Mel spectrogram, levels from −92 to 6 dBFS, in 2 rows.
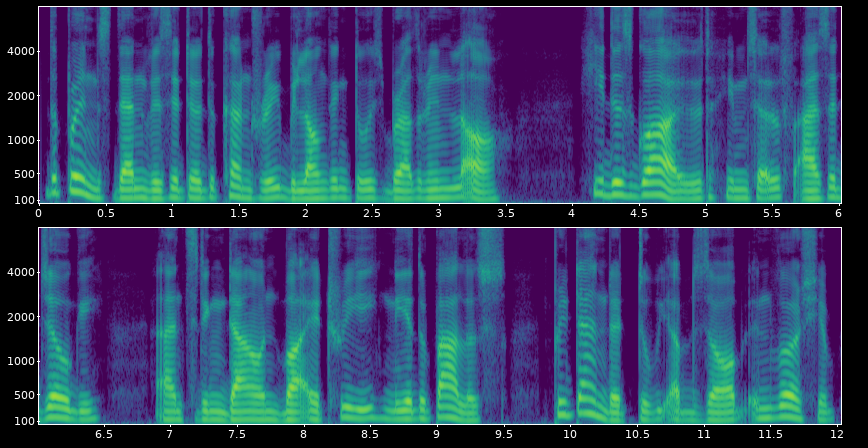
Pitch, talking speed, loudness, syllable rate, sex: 135 Hz, 165 wpm, -19 LUFS, 4.9 syllables/s, male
